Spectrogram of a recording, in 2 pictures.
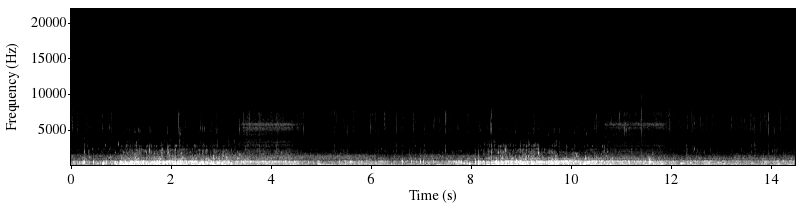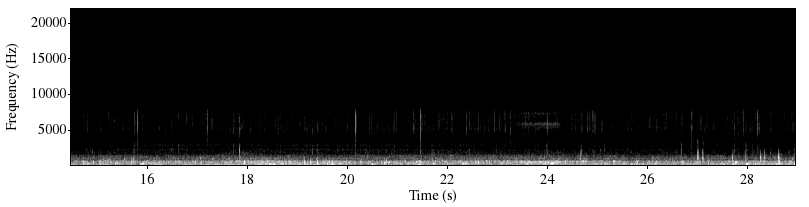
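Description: Scuba regulator breathing heard through an underwater camera: two loud rumbling surges of exhaled bubbles, each a few seconds long and about seven seconds apart, each ending in a short high hiss, over a steady crackling underwater hiss with scattered clicks.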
